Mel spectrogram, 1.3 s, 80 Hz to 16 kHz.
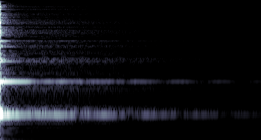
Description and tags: Modern Roots Reggae 13 078 Gbmin Samples
13, Reggae, Samples, Gbmin, Modern, 078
